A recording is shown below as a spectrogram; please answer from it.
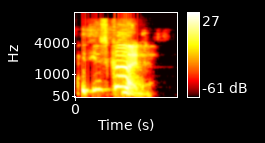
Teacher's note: you have to say it with surprise in your voice a little bit too. You gotta tone up on the end.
